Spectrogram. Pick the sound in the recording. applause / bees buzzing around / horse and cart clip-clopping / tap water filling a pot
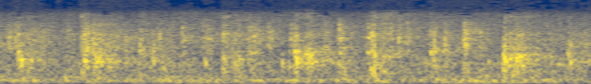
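horse and cart clip-clopping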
